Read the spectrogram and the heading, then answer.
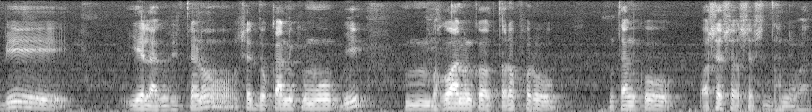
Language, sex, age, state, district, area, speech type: Odia, male, 60+, Odisha, Kandhamal, rural, spontaneous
